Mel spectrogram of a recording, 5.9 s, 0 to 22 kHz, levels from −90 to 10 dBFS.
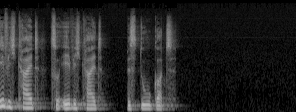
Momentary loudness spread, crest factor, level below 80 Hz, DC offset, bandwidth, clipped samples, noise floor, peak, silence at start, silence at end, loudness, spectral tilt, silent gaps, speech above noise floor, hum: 10 LU; 20 dB; -74 dBFS; under 0.1%; 19 kHz; under 0.1%; -63 dBFS; -8 dBFS; 0 s; 2.4 s; -25 LUFS; -4 dB/octave; none; 38 dB; none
